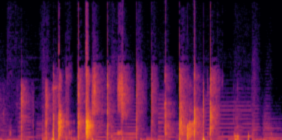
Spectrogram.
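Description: A short round of applause from a small group, loose uneven claps bunching into quick bursts and then thinning out, with a few sharper slaps standing out over about four seconds.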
